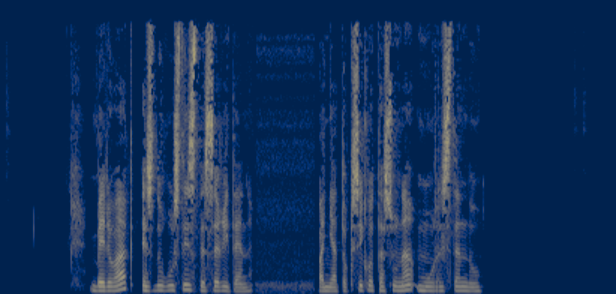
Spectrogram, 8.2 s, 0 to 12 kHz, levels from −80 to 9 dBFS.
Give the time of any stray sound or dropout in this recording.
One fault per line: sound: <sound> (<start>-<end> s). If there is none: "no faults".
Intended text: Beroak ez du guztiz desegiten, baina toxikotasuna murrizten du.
no faults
